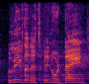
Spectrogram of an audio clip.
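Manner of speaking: ordinary talk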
